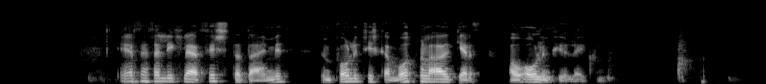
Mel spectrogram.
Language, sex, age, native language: Icelandic, male, 70-79, Icelandic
